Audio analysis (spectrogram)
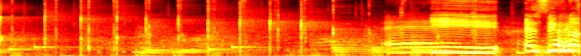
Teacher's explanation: es un click palatal la lengua se encuentra plana y se tira al paladar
